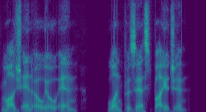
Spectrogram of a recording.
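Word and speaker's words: majnun: not a prophet but just another Magi none pronounced Majin oon one possessed by a jinn to call someone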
